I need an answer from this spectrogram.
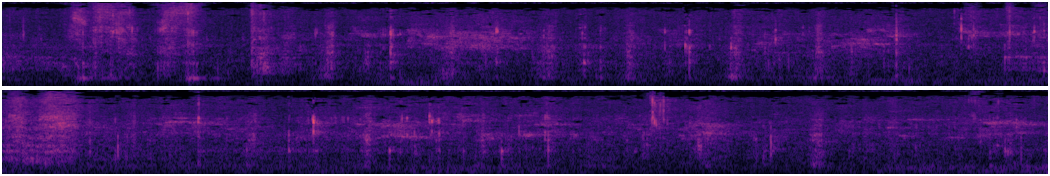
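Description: Close-miked chewing of a mouthful of rice and chilli-sauced food, with irregular wet, sticky mouth clicks.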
